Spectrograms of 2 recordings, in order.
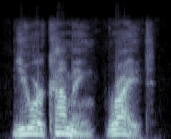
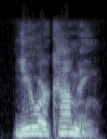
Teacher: the pitch of your voice Rises at the end of the sentence because it's a question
